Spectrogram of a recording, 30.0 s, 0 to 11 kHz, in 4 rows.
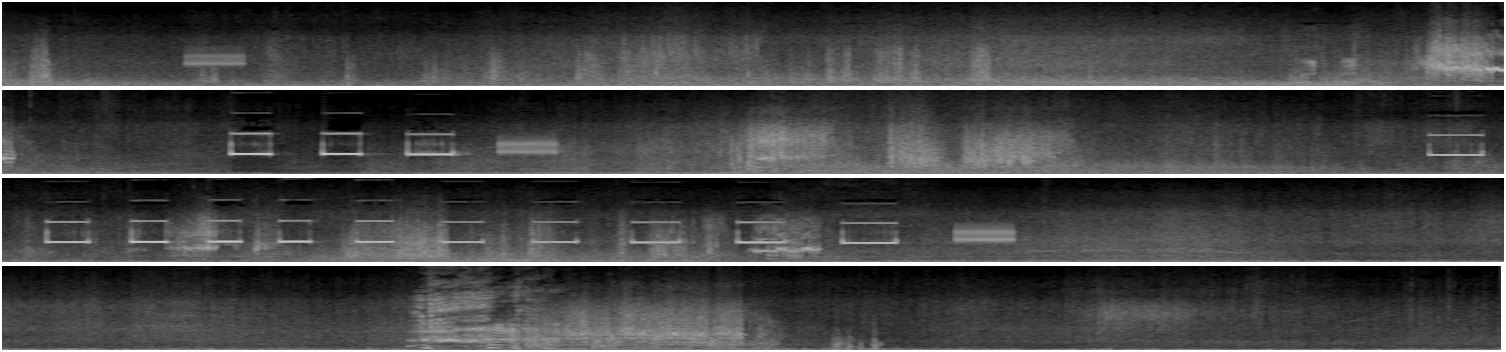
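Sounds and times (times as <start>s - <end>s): wind noise on microphone: 0.0s - 30.0s
variometer beeping: 0.9s - 1.3s, 8.6s - 10.4s, 14.6s - 20.2s.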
